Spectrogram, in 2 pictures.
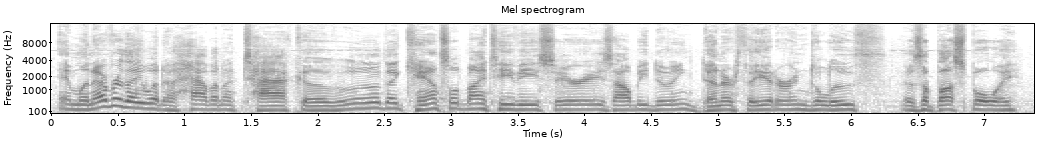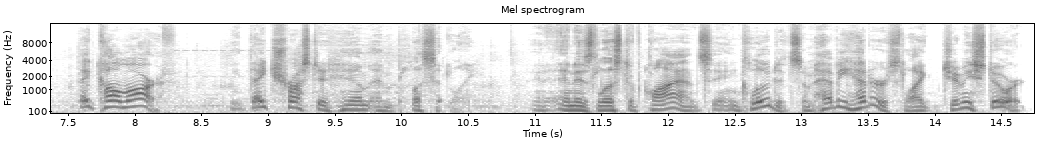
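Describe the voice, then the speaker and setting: An actor playing a knowing Hollywood historian giving a deliberate, gossipy documentary interview. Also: male voice, fairly high pitch, expressive, fairly bright tone, a little hiss or hum.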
